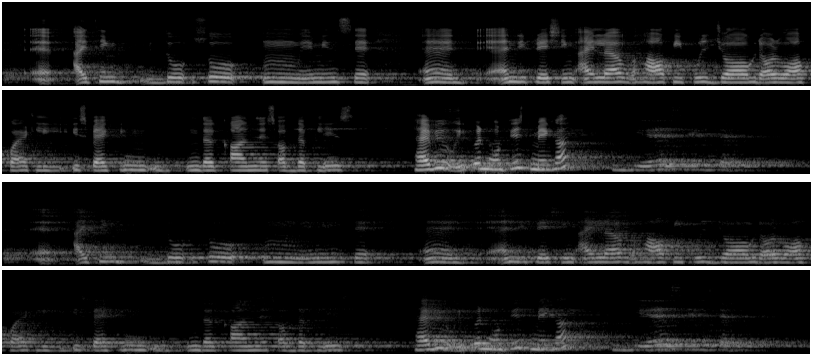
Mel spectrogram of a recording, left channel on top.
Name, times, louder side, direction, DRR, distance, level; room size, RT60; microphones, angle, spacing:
voice 1, 0.3-3.9 4.2-11.6 12.2-13.8, left 5 dB, 75° left, 13 dB, 0.4 m, -33 dB
voice 2, 12.4-12.8 14.2-15.4, equal, 30° right, -2 dB, 1.8 m, -40 dB
13.0 x 6.7 x 4.6 m, 2.6 s
head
